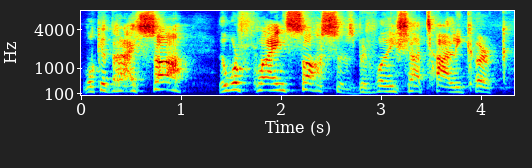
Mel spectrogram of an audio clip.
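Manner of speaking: put-on a rough try at an American Jesse Ventura accent, half-hearted; Jesse Ventura impression. Mocking conspiracy talk, a half-hearted try at an American accent. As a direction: attempt his American accent though admitting you can't do it. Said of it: "How do you do his accent?".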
